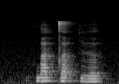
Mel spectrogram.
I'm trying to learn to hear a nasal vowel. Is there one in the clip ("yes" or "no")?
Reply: no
